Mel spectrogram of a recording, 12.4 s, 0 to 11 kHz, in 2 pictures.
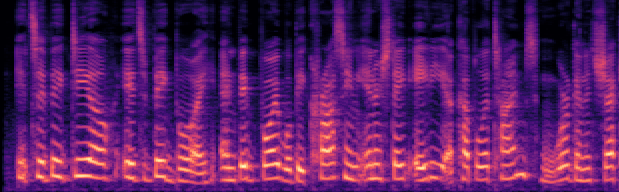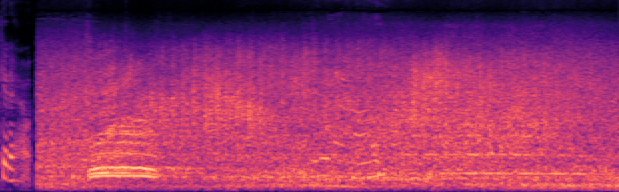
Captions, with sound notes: It's a big deal! It's Big Boy! And big boy will be crossing Interstate 80 a couple of times. And we're going to check it out. [Train whistle blows]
